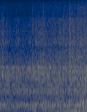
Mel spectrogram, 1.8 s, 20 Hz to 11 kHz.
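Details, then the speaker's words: Bachmann GP40 Rio Grande DCC model locomotive running slowly: steady electric hum with fixed mid-pitch buzz, reportedly less noisy at higher speed; motor hum, cause unknown. "it is pretty pretty good and slow but you can still hear that noise"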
